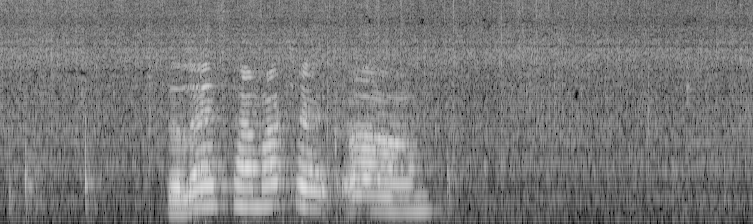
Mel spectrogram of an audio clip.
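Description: Food sizzling steadily in a hot frying pan. A person's voice is heard briefly, about a second in.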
